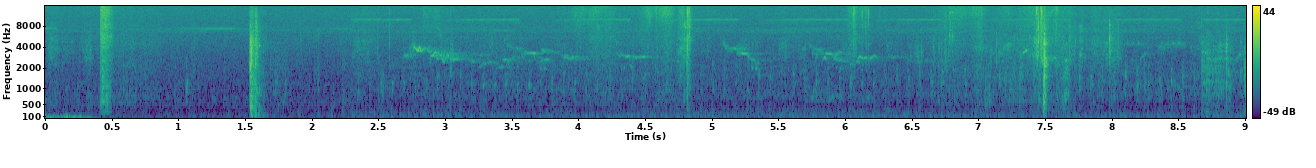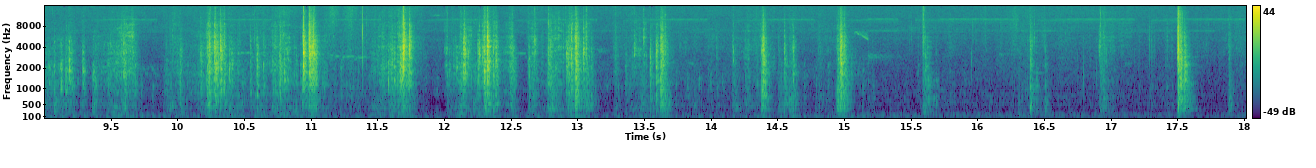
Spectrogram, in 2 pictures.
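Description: A series of sharp clicks and knocks, objects being handled, bunched together from about nine to fourteen seconds in, over a faint steady background.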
